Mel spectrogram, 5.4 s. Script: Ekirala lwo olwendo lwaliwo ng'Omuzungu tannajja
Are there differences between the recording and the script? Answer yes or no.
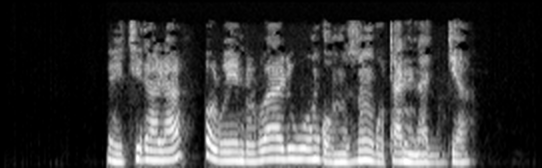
yes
